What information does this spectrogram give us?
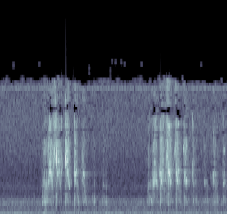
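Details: Bald eagle arriving at its nest branch in northeast Florida on a December evening, captured by a nest cam; two bursts of rapid, squeaky chattering notes about a second and a half apart.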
